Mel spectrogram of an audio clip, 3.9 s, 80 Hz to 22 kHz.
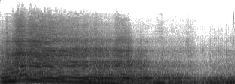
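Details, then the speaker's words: Car with a newly fitted distributor, on fresh E85, now drives. Revs climb then sag and drop away unevenly, the pull breaking up under throttle like a misfire; the fault persists, and dirty fuel system or injectors are suspected. "RPMs like cutting out like I mean it drives now yeah it looked like it was driving what I think whatever the [ __ ] the issue is that we're trying to find is still there somehow"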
